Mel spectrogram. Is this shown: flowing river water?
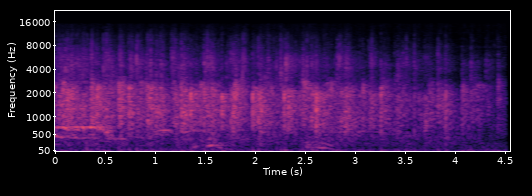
no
